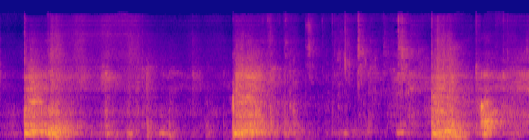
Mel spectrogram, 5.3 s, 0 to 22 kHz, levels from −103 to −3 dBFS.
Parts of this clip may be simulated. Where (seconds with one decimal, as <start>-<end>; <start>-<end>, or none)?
0.0-2.6; 4.1-5.3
